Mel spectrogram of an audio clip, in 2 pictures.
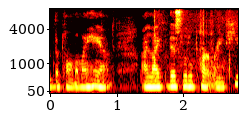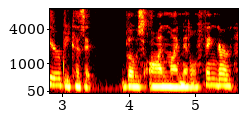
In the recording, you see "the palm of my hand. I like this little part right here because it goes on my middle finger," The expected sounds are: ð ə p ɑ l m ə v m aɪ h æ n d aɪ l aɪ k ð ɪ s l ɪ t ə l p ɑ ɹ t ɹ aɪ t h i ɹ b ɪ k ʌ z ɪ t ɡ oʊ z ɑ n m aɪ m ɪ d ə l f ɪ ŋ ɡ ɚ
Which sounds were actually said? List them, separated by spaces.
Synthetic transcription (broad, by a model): ð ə p ɑ l m ə v m aɪ h æ n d aɪ l aɪ k ð ɪ s l ɪ t l p ɑ ɹ t ɹ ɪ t h i ɹ b ɪ k ʌ z ɪ t ɡ oʊ z n m aɪ m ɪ d l f ɪ ŋ ɡ ɚ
